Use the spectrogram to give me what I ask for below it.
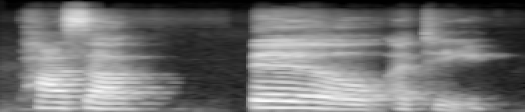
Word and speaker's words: possibility: Why impossibility? It looks like the stress is on the first syllable. Passa. Yeah. So possible, possibility.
